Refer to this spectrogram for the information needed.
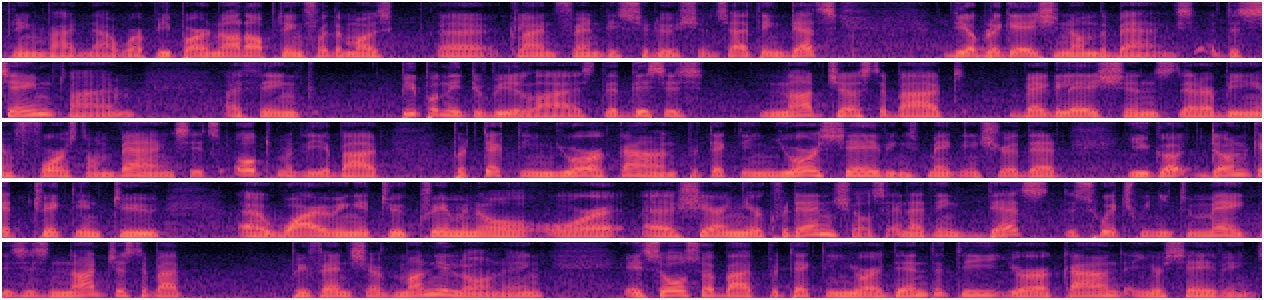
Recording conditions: busy venue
